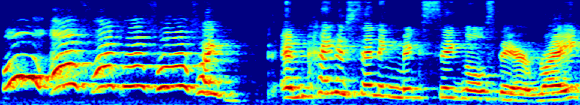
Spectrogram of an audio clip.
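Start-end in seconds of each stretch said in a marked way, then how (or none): 0.0-1.6 shrill, animated, loud, high, excited yelling. Retelling yelling at the dogs jumping up on them, retelling a loud excited yell. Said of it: "If I'm really loud, excited, and animated about it".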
